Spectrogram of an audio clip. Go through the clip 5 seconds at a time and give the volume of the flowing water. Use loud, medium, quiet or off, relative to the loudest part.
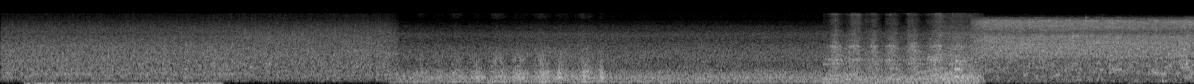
medium, medium, loud.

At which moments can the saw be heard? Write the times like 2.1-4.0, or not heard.
0.2-2.2, 4.2-6.1, 8.2-9.8.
